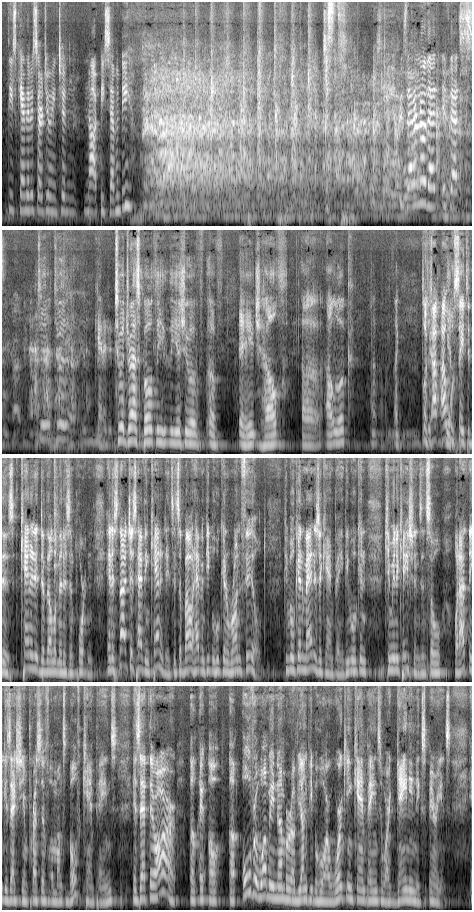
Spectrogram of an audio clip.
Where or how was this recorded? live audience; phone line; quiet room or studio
live audience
